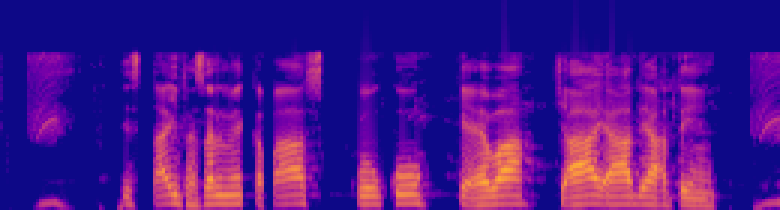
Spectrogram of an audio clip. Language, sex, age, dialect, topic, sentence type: Hindi, male, 18-24, Kanauji Braj Bhasha, agriculture, statement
